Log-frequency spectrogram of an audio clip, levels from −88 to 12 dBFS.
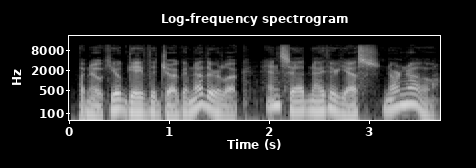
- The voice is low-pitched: Yes, low, 115 Hz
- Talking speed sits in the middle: Yes, average, 195 wpm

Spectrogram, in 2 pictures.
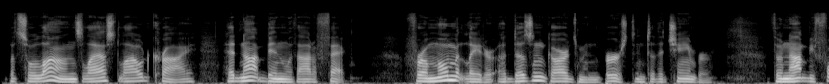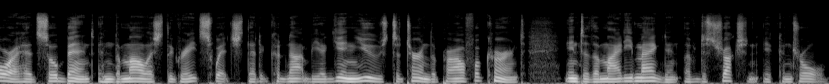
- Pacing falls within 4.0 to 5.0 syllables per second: No, 5.4 syllables/s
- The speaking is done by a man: Yes, male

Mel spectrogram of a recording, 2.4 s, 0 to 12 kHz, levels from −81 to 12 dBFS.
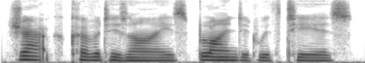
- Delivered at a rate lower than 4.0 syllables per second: No, 4.8 syllables/s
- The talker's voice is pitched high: No, medium, 160 Hz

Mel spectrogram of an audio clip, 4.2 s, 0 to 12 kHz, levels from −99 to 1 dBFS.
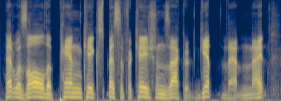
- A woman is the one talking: No, male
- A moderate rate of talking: Yes, average, 155 wpm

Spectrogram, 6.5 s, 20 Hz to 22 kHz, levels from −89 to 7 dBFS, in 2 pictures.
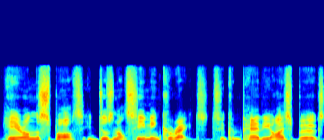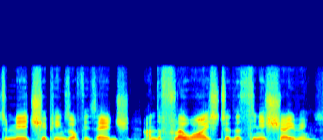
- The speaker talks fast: Yes, fast, 250 wpm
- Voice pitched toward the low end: Yes, low, 125 Hz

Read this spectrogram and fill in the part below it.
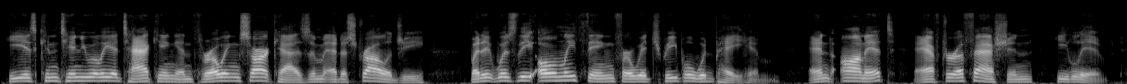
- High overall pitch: No, low, 135 Hz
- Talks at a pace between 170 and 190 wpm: No, average, 155 wpm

